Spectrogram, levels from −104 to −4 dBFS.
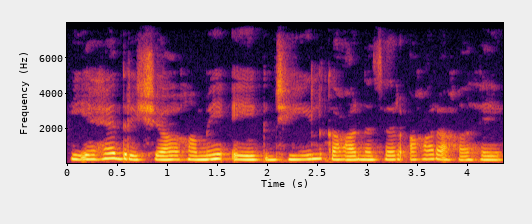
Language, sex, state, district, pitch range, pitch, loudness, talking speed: Hindi, female, Punjab, Fazilka, 215-240 Hz, 225 Hz, -14 LUFS, 135 wpm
